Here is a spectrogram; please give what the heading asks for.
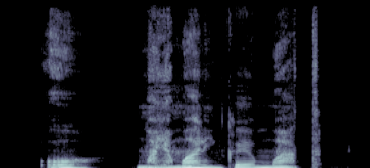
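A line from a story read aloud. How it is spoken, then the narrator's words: Whisper. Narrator (Russian): Жорж прошептал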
